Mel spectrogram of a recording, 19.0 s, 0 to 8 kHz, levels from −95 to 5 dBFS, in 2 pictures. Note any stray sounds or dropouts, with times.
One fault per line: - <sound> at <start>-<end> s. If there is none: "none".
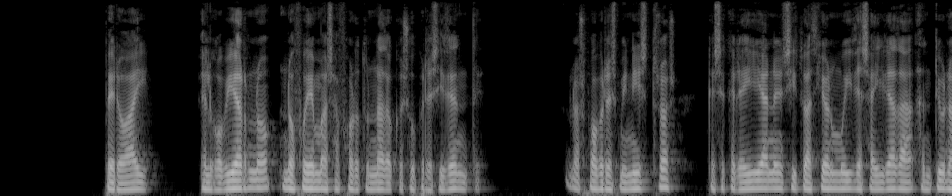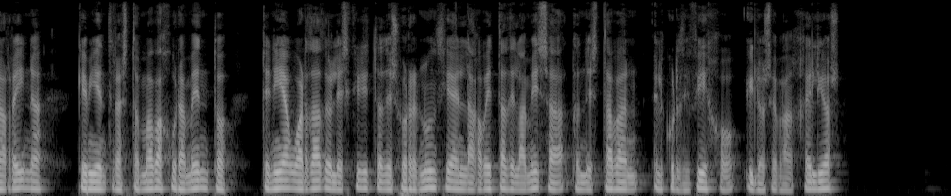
none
